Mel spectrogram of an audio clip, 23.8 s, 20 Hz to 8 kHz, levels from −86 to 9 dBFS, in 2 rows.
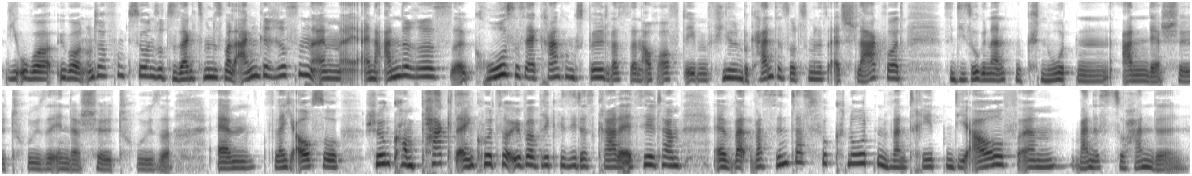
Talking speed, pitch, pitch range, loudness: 170 wpm, 210 Hz, 185-255 Hz, -19 LUFS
